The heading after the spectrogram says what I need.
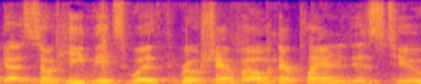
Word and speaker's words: Rochambeau: Rochambeau. Rochambeau. Rochambeau. Like rock, paper, scissors.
